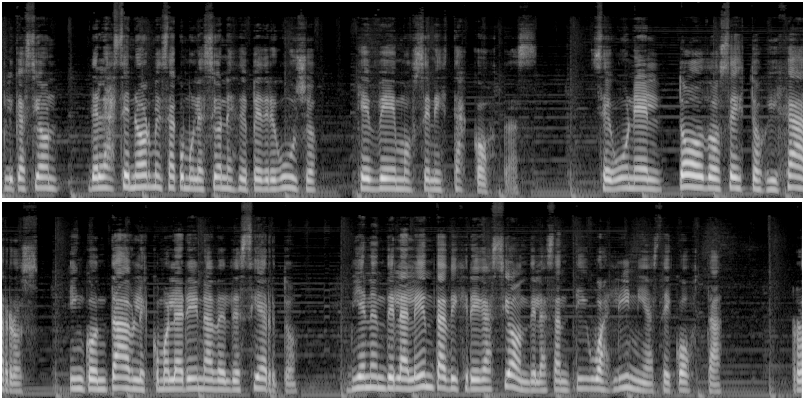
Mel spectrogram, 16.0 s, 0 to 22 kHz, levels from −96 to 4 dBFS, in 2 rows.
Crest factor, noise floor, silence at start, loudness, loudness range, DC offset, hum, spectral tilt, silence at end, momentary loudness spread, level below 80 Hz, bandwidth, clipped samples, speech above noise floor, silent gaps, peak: 16 dB; -47 dBFS; 0 s; -22 LUFS; 4 LU; under 0.1%; none; -5 dB/octave; 0 s; 13 LU; -50 dBFS; 16 kHz; under 0.1%; 26 dB; none; -6 dBFS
